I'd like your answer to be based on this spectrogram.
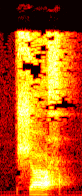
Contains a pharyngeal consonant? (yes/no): yes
